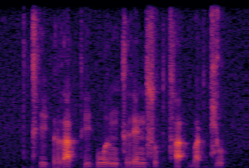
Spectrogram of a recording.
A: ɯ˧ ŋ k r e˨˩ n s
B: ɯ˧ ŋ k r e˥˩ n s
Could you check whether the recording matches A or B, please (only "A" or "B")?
B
